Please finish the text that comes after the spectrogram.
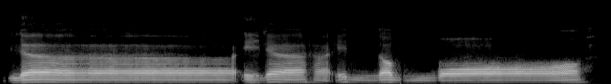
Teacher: হায়ের বাতাসটা বেরোতে হবে যাতে বোঝা যায় যে এখানে একটা হা আছে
